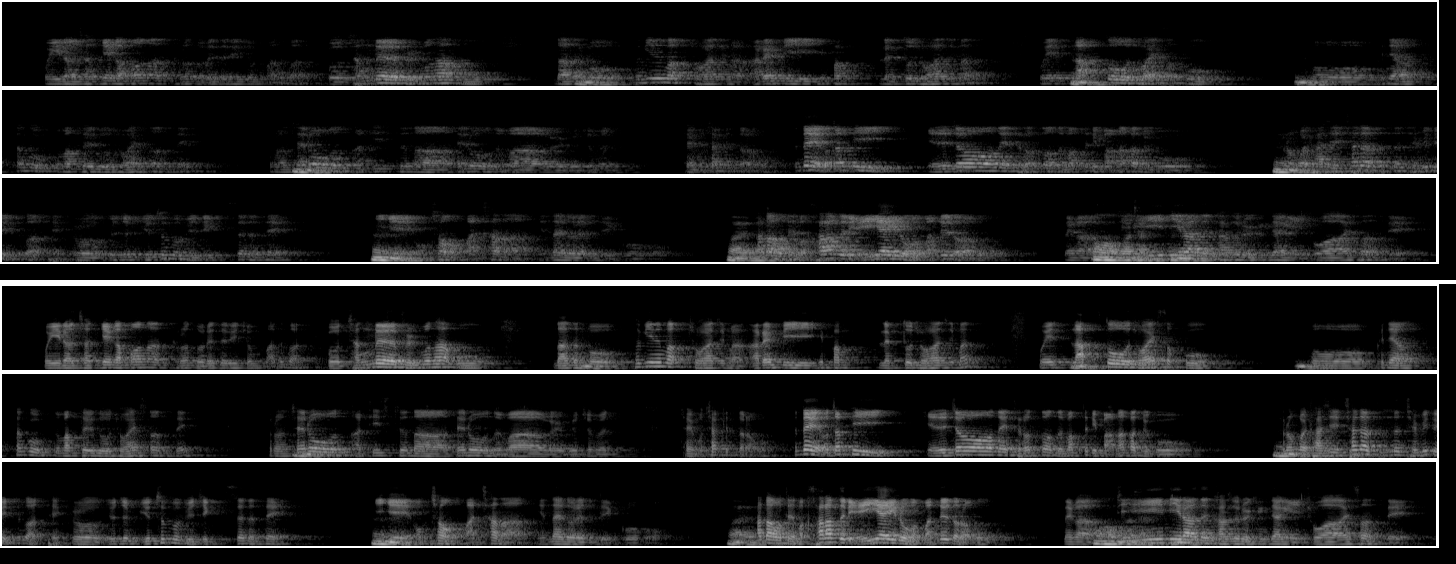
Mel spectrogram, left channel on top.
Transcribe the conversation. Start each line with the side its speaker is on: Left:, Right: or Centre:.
Right: 뭐 이런 전개가 뻔한 그런 노래들이 좀 많은 것 같아. 뭐 장르 불문하고 나는
Left: 음,
Right: 뭐 흑인 음악 좋아하지만 R&B, 힙합, 랩도 좋아하지만 뭐 이- 락도
Left: 음,
Right: 좋아했었고
Left: 음,
Right: 뭐 그냥 한국 음악들도 좋아했었는데 그런 새로운
Left: 음,
Right: 아티스트나 새로운 음악을 요즘은 잘 못 찾겠더라고. 근데 어차피 예전에 들었던 음악들이 많아가지고
Left: 음,
Right: 그런 걸 다시 찾아 듣는 재미도 있는 것 같아. 그리고 요즘 유튜브 뮤직 쓰는데
Left: 음.
Right: 이게 엄청 많잖아. 옛날 노래들도 있고 뭐
Left: 맞아, 맞아.
Right: 하다못해 막 사람들이 AI로 막 만들더라고. 내가
Left: 어,
Right: 딘이라는
Left: 맞아. 음,
Right: 가수를 굉장히 좋아했었는데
